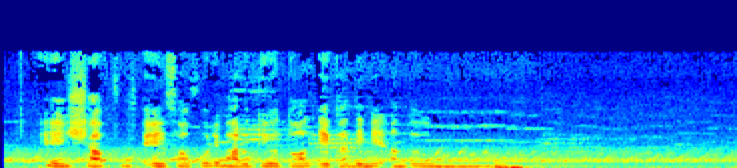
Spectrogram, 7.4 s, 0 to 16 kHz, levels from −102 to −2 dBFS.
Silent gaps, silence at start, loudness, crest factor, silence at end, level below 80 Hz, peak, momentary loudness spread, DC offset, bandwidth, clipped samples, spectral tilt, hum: none; 0.05 s; -23 LUFS; 22 dB; 0 s; -50 dBFS; -2 dBFS; 19 LU; under 0.1%; 11.5 kHz; under 0.1%; -5.5 dB/octave; none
